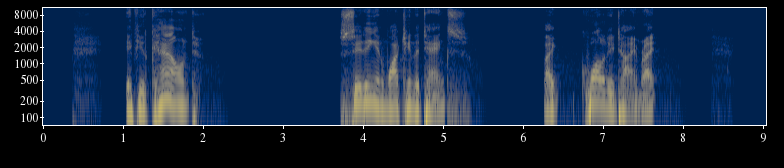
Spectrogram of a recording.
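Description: A middle-aged man speaks calmly and closely into a microphone, in short phrases with pauses.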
